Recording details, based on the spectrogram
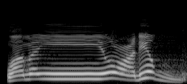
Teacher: وَمَن يُعْرِضْ میں واو کی ادائیگی ہونٹوں کی گولائی سے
